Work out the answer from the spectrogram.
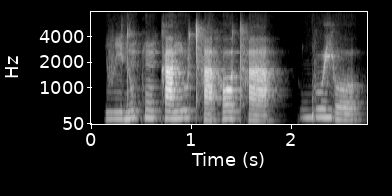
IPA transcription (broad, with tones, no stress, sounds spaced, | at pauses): β i˨ d ũ˦ k ũ˦ k a˦ ŋ u˦ tʰ a˨ h ɔ˦ tʰ a˨ | ɡ͡b uː˦ j oː˨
